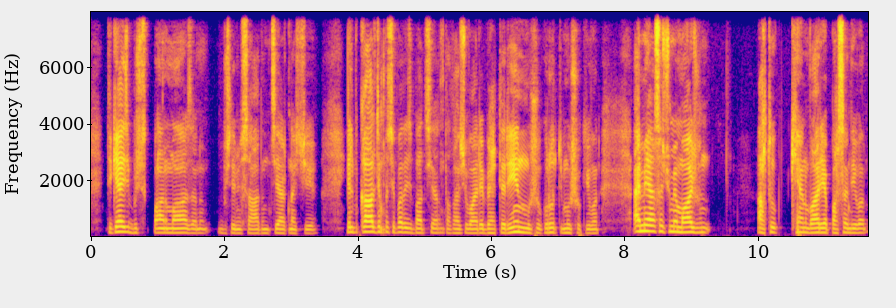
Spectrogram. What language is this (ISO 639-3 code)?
kas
